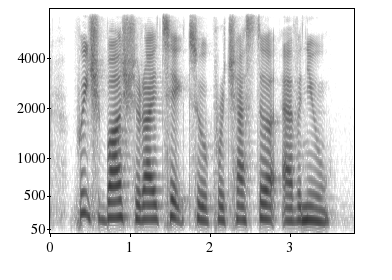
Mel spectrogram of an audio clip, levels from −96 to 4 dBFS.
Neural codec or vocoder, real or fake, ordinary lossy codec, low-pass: none; real; none; 7.2 kHz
